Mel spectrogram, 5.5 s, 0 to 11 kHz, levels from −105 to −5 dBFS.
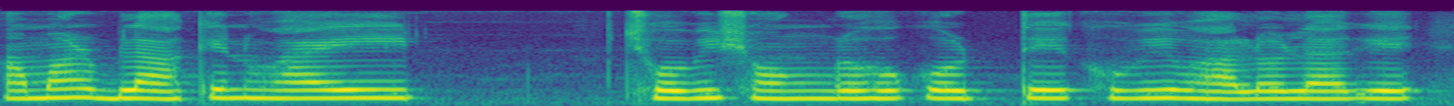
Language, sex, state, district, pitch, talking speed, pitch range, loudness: Bengali, male, West Bengal, North 24 Parganas, 250 Hz, 110 wpm, 245-255 Hz, -12 LUFS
